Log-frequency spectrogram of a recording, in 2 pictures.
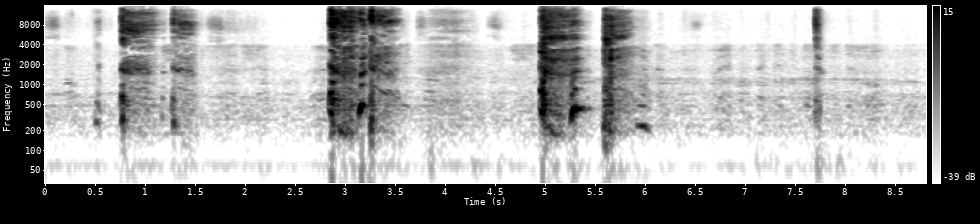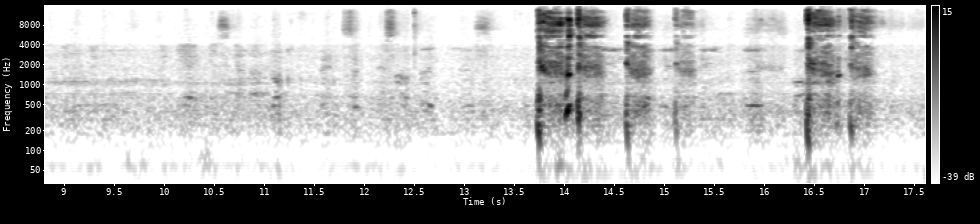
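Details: Adult coughing repeatedly while watching TV: harsh cough bursts in clusters, separated by quiet room noise; cough.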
